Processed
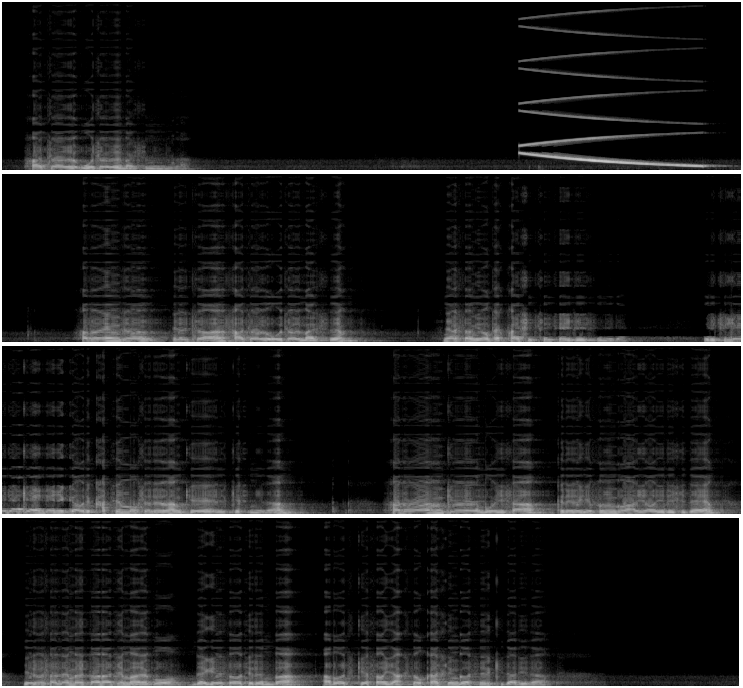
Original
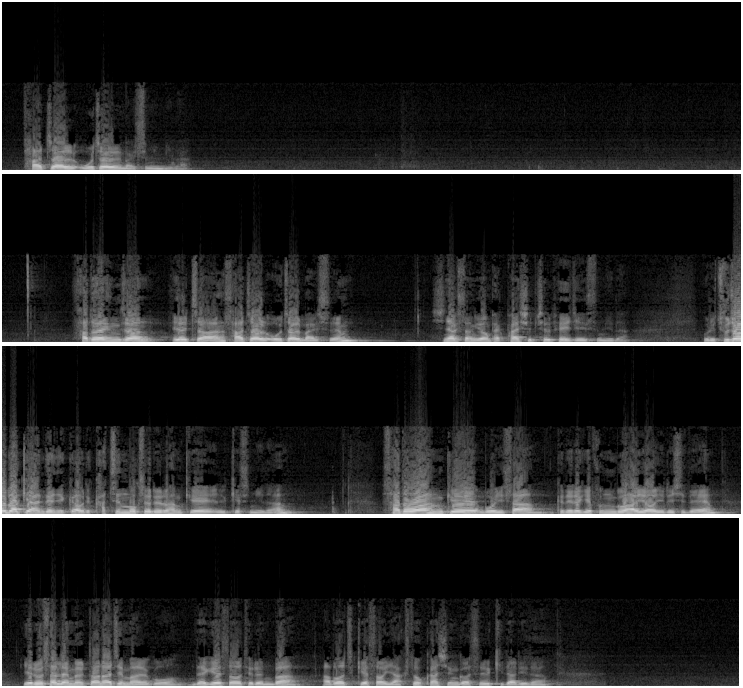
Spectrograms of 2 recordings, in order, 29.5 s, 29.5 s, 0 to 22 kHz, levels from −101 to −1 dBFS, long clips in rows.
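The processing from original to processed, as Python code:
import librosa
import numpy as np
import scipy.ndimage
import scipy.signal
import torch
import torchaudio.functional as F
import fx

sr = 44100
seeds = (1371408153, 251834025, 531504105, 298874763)

p1 = fx.env_lowpass(x, sr, base_hz=700.0, full_db=-26.5)
p2 = fx.spec_erase(p1, sr, start_s=12.5, length_s=2.98, low_hz=730.0, high_hz=1800.0)
p3 = fx.over_compress(p2, sr, threshold_db=-32.0, ratio=-1.0)
p4 = fx.spec_paint(p3, sr, seeds[0], shape='fall', start_s=5.16, length_s=1.85, low_hz=570.0, high_hz=2300.0, level_db=-29.0)
p5 = fx.cabinet(p4, sr, low_hz=230.0, low_slope=12, high_hz=6300.0, hz=(240.0, 360.0, 770.0, 1300.0, 3900.0), db=(-7, -9, -6, 8, -5))
p6 = p5 + fx.echo_feedback(p5, sr, ms=116, feedback_pct=39, wet_db=-22.5, dry=0)
p7 = fx.room_shoebox(p6, sr, seeds[1], volume_m3=320.0, walls='furnished', distance_m=0.36)
p8 = np.interp(np.arange(len(p7)), np.arange(len(p7))[::8], p7[::8])
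y = p8 * 10.0 ** (-3.0 / 20.0)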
